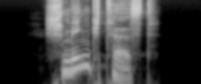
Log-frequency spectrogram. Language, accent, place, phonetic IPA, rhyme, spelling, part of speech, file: German, Germany, Berlin, [ˈʃmɪŋktəst], -ɪŋktəst, schminktest, verb, De-schminktest.ogg
- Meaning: inflection of schminken: 1. second-person singular preterite 2. second-person singular subjunctive II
